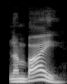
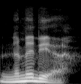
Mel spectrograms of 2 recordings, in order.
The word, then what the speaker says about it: Namibia: Numbai. Is that how you pronounce it? Namibia. Yeah. N there you go.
